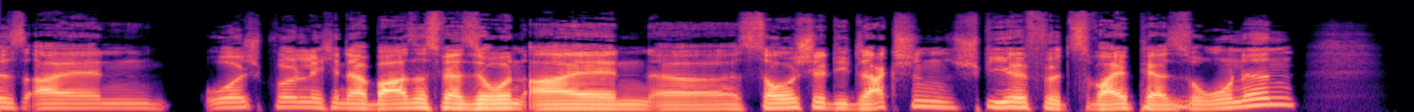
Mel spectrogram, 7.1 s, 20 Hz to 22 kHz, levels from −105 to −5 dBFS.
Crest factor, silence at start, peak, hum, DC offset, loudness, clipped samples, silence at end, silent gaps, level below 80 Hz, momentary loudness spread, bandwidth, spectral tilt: 18 dB; 0 s; -2 dBFS; none; under 0.1%; -18 LUFS; under 0.1%; 0.6 s; 0.89-0.99 s; -58 dBFS; 11 LU; 15.5 kHz; -5.5 dB/octave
